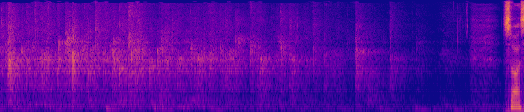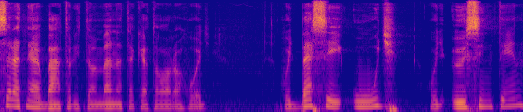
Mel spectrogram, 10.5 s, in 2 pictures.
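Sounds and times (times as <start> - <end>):
audience applause: 0.0 - 4.2
speech: 5.0 - 7.5, 8.1 - 10.4.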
